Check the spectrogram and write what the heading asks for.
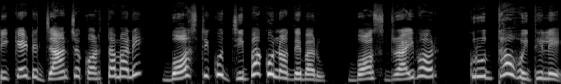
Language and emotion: Odia, angry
